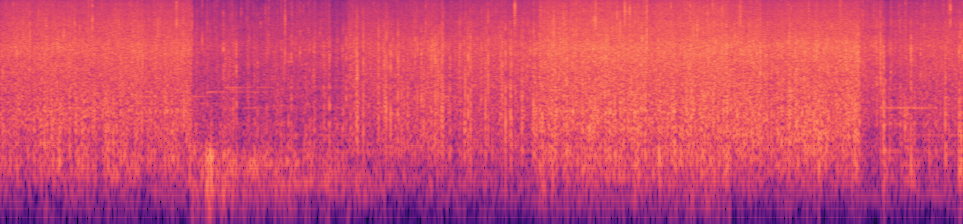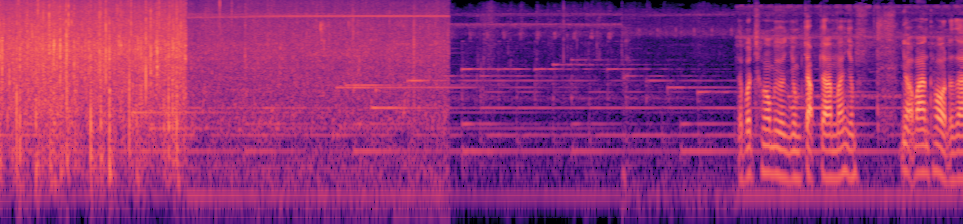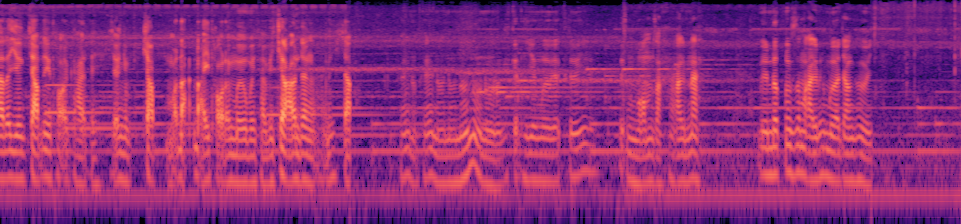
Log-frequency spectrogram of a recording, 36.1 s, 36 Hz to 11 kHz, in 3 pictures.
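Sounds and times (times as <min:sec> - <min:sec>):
heavy rain falling: 0:00.0 - 0:17.7.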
